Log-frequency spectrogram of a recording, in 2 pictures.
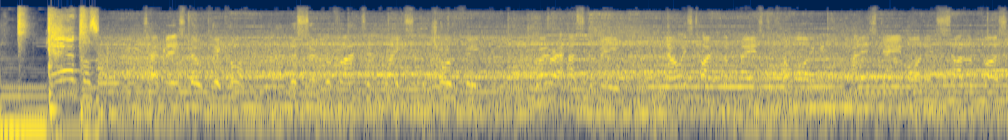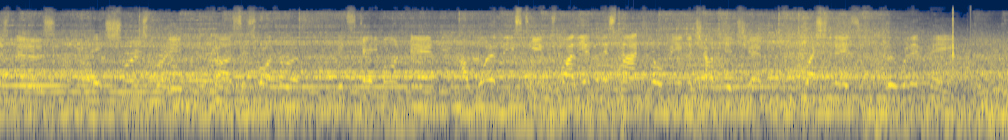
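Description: Large football crowd singing together, many voices at once with some long held notes.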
